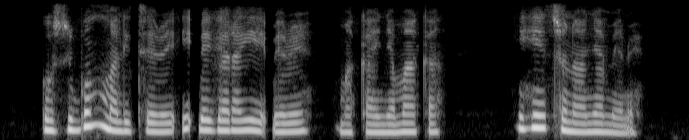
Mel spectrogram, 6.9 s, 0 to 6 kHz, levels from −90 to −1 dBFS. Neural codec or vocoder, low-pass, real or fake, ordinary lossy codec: none; 5.4 kHz; real; AAC, 32 kbps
